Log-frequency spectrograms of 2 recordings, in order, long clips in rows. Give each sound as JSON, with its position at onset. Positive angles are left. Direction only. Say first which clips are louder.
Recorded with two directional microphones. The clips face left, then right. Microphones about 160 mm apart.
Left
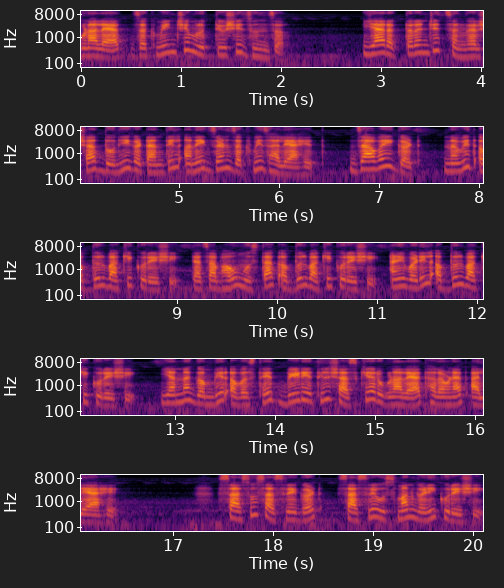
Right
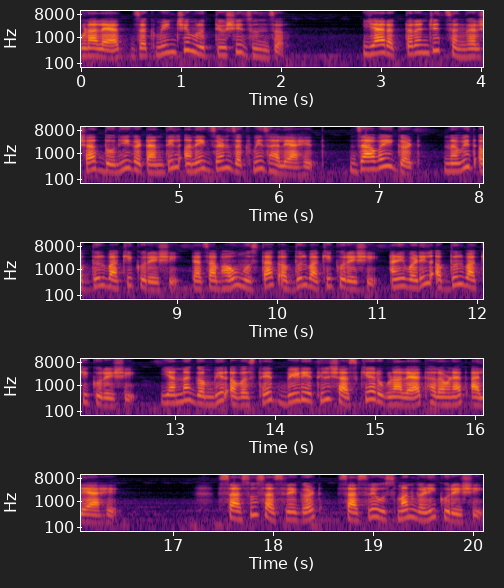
{"t": 0.0, "sound": "a woman's voice", "louder": "right 3 dB", "side_deg": -35}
